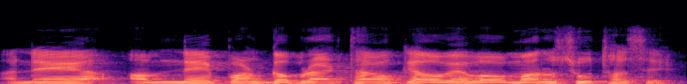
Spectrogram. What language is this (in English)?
Gujarati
